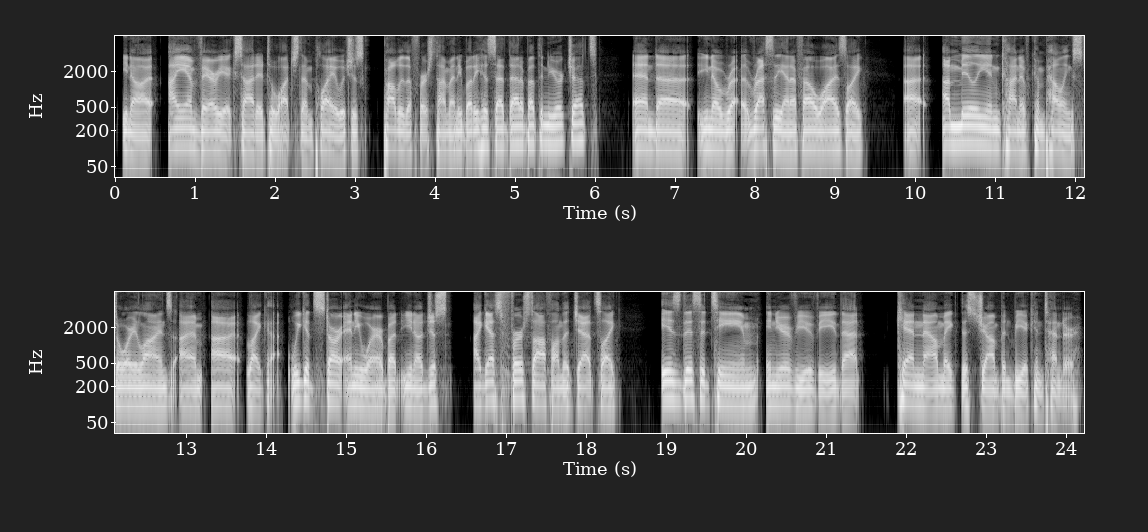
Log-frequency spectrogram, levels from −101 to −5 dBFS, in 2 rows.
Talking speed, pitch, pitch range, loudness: 200 wpm, 100 Hz, 95-110 Hz, -18 LUFS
